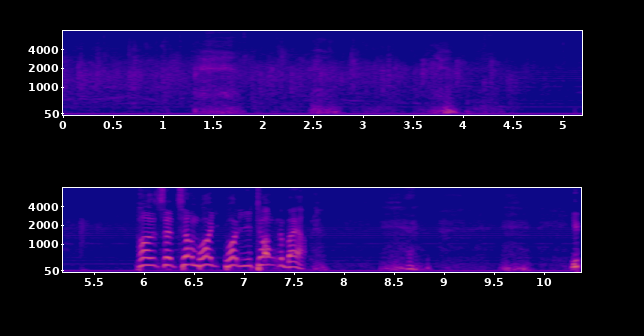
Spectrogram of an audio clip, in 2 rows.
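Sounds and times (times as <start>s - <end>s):
audience applauding: 0.0s - 5.6s
speech: 6.0s - 7.8s.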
